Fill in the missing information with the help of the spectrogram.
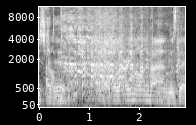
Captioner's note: laughing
